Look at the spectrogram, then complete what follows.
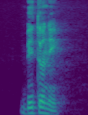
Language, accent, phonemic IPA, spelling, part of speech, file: French, France, /be.tɔ.ne/, bétonné, verb, LL-Q150 (fra)-bétonné.wav
- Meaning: past participle of bétonner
